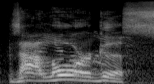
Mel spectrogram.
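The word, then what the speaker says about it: Xylourgos: Yeah, we're on Xylorgus. Is that how you pronounce it? Mitsu, what's the official word? Zalorgus.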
